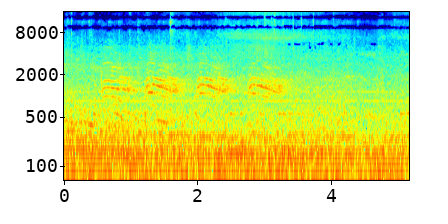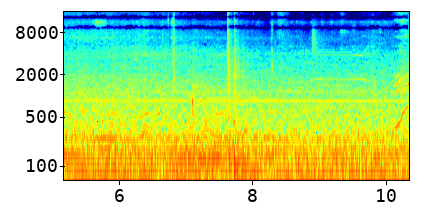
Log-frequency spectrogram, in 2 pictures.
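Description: A bird calling four times in quick succession, about three-quarters of a second apart, over the steady traffic noise of a busy city street.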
